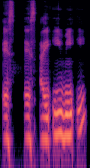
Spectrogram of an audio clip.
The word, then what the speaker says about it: sieve: Do you know what is S-I-E-V-E? It is not sieve. It's sieve. This one. What I'm showing you. This one. Sieve. Here both E's are silent.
